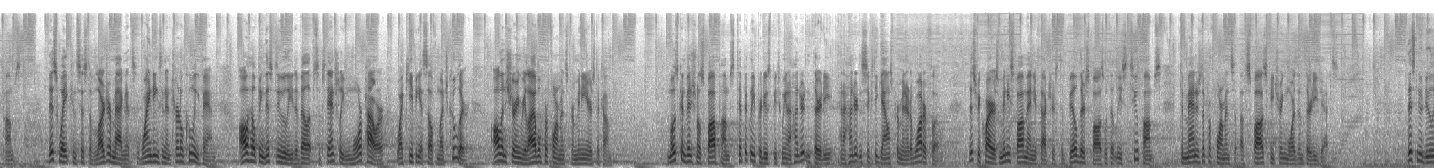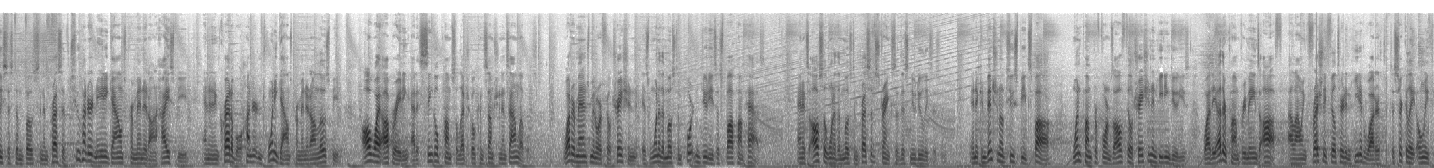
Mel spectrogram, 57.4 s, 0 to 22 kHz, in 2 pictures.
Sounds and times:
Speech: 0:00.0 - 0:12.3, 0:13.4 - 0:26.8, 0:28.2 - 0:39.4, 0:40.0 - 0:44.0, 0:44.6 - 0:47.5, 0:48.1 - 0:57.3.

